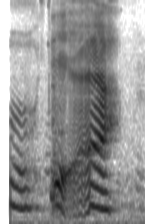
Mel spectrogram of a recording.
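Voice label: "butterfly", hearing impaired; hu2die2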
